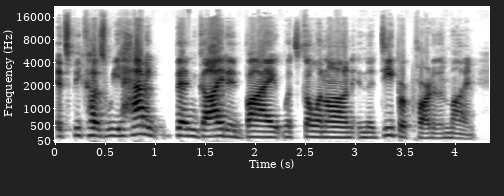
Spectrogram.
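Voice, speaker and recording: A woman's voice: low voice, fairly even intonation, normal speed, a bit bright. A middle-aged woman, a hypnotist and medium, talking candidly and casually as a podcast guest. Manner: casual and candid, occasional swearing. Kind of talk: podcast interview, conversational teaching.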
